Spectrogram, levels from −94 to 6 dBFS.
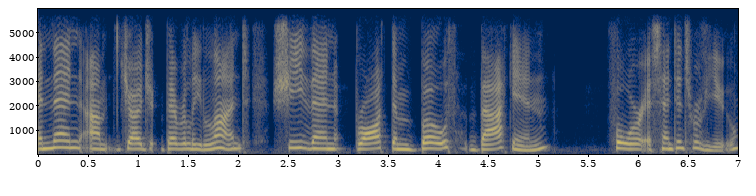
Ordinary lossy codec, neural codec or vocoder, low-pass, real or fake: Opus, 24 kbps; none; 5.4 kHz; real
